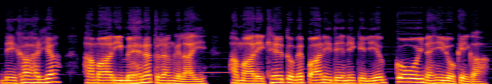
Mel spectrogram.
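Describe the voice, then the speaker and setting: A man's voice: mid-range voice, measured pace, warm tone, soft background music, lightly acted. A man playing an emphatic village character in a moral-story cartoon. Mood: satisfied. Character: earnest farmer and curt dismissive official in a cartoon.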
